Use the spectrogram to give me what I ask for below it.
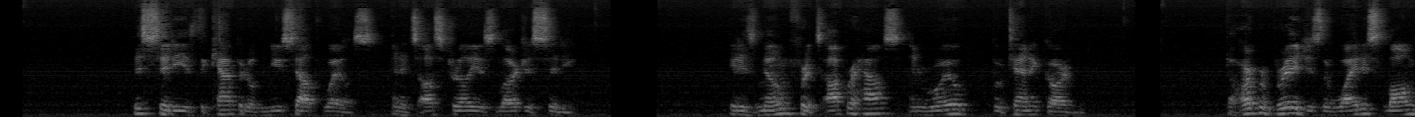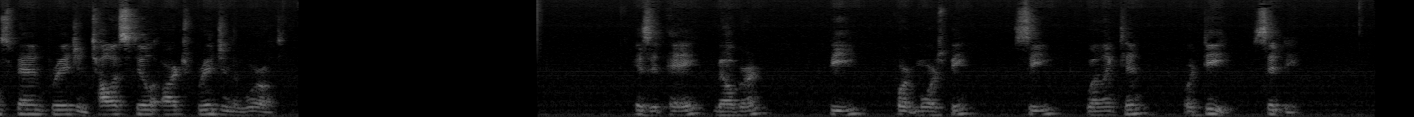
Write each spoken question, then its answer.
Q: Is it A, Melbourne, B, Port Moresby, C, Wellington, or D, Sydney?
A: If you chose Sydney, you're correct.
